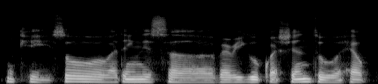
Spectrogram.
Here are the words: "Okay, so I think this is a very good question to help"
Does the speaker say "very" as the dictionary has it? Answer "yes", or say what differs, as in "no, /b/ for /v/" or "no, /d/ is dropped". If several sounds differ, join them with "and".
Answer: yes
